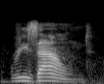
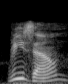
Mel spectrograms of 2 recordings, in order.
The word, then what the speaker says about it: resound: And your last word is resound. Instead of resound, the stress is at the end of the word.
